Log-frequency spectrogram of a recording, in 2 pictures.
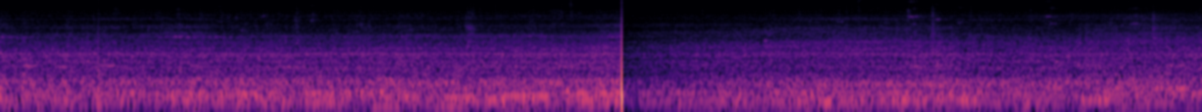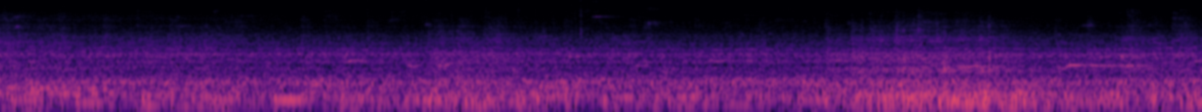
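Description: Diesel engine of a cotton module truck running as it drives across a field, a steady rumble, with one sharp click about six seconds in.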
